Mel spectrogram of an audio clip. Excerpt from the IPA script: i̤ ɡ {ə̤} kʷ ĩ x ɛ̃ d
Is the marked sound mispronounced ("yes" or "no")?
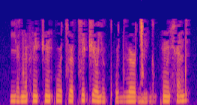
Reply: yes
